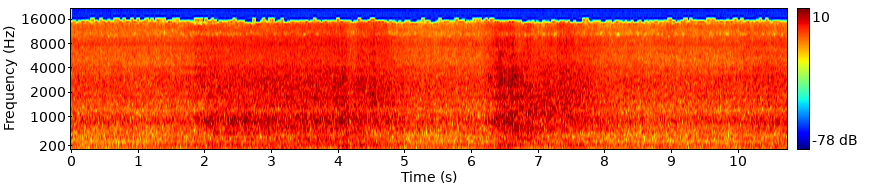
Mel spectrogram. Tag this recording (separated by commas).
Vehicle, Car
